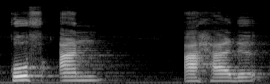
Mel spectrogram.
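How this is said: There is a brief pause before the last word. "berhenti sejenak"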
